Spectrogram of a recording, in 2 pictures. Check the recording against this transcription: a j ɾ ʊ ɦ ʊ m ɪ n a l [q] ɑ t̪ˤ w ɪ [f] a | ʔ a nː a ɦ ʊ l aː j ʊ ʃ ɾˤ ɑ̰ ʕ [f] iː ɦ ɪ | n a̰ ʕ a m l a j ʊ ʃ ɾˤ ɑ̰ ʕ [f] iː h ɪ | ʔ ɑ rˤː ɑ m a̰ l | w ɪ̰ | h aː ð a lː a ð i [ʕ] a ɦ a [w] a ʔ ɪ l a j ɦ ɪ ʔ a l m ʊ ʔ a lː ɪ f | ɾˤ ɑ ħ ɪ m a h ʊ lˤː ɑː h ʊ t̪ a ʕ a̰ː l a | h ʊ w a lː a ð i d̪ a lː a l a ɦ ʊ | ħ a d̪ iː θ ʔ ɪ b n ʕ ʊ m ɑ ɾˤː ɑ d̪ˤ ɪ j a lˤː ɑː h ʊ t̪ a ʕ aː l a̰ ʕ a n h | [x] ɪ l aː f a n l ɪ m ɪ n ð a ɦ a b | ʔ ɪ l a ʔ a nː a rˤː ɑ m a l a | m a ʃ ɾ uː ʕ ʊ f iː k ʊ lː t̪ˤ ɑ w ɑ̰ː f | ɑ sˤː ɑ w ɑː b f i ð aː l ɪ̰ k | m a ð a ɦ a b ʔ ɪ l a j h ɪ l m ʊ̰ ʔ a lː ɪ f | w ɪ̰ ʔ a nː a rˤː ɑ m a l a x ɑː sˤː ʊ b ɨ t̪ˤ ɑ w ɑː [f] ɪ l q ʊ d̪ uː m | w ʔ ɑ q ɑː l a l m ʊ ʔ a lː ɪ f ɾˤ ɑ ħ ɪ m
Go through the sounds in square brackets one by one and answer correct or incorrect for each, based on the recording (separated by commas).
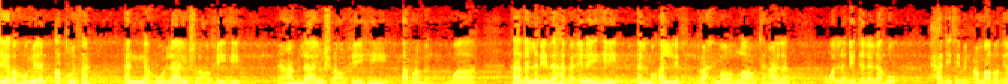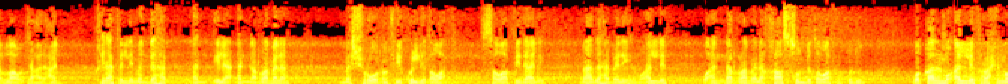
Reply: incorrect, correct, correct, correct, incorrect, incorrect, correct, correct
